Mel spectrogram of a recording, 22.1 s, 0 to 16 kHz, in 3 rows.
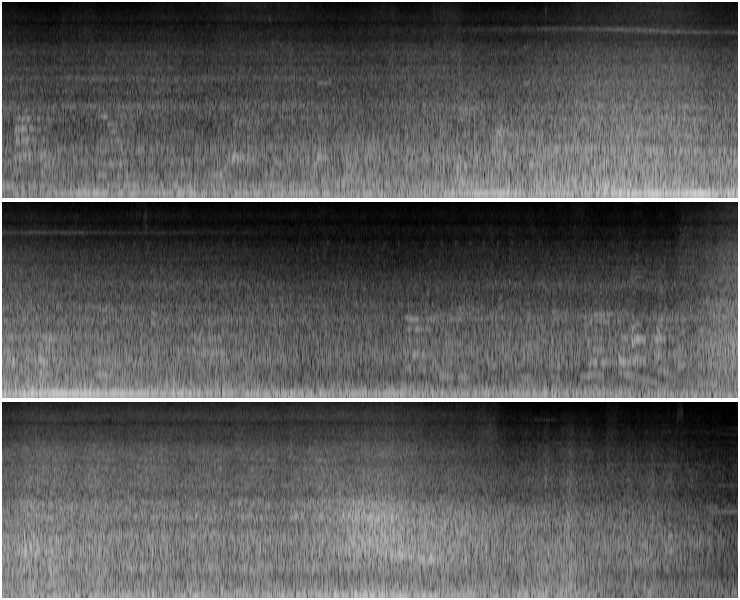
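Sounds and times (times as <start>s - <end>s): train passing at speed: 0.0s - 22.0s.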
